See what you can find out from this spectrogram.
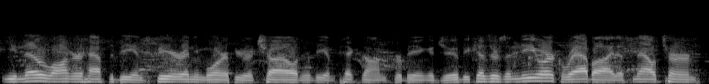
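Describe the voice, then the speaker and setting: A man co-hosting a comedy radio show, delivering news bits and banter in a wry, halting way. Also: mid-range voice, steady tone. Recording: dull muffled lo-fi audio.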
